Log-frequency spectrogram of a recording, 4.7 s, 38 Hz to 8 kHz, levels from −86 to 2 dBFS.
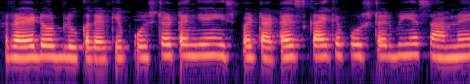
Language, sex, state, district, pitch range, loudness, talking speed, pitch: Hindi, female, Maharashtra, Gondia, 205-235 Hz, -17 LUFS, 215 wpm, 220 Hz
